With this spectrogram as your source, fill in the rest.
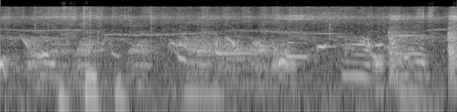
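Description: Several hungry chickens clucking and squawking close by in busy, overlapping bursts, with faint farmyard background noise.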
